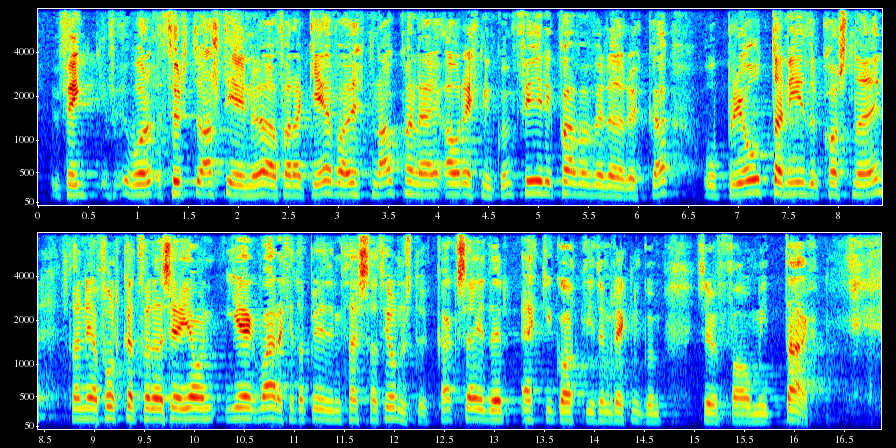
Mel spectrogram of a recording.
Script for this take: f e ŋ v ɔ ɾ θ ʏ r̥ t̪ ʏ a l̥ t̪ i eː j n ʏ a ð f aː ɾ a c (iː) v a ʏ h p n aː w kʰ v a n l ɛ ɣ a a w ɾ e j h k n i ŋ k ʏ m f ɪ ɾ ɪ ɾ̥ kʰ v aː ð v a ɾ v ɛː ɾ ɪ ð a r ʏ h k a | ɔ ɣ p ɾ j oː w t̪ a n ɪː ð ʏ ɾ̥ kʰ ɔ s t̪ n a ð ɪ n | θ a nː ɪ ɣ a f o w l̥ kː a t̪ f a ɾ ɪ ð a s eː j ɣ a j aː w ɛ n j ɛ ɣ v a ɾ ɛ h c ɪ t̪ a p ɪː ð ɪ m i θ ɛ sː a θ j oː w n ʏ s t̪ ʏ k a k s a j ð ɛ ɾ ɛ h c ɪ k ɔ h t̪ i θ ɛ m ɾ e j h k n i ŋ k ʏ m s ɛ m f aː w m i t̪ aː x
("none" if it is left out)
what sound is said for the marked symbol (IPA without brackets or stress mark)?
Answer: ɛː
